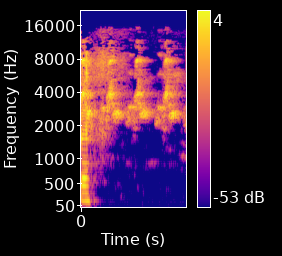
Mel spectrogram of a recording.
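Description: Small birds chirping in the background: a string of short, high chirps.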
